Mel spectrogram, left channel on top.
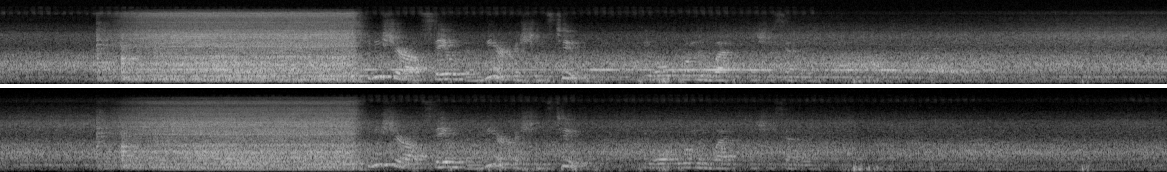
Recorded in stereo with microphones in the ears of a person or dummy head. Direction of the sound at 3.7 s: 10° left (ahead or behind).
